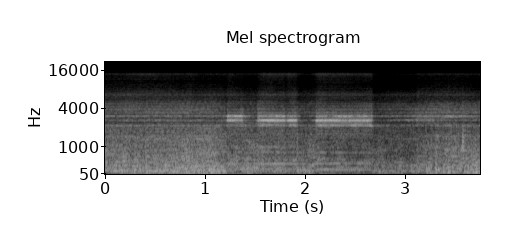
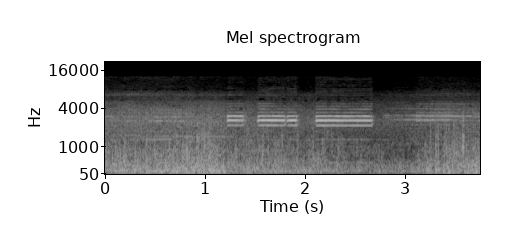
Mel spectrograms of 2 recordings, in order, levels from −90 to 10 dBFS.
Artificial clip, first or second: first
